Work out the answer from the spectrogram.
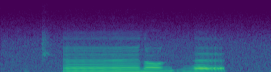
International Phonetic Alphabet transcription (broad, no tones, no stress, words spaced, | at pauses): t͡ʃʼæ̃ːɾɑ̃ɡʱæ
